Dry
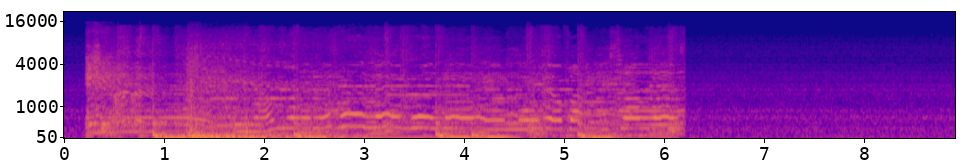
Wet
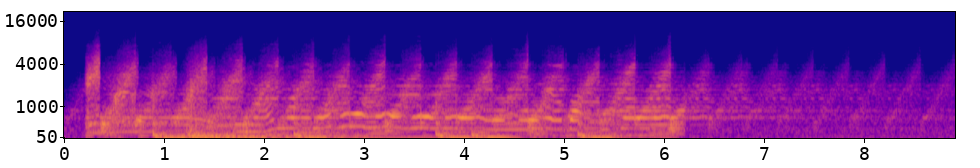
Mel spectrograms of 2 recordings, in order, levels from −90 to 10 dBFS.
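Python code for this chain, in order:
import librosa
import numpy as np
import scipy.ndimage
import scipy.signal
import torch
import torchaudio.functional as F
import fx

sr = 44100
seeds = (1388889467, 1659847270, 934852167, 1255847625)

y = fx.filter_lfo_lowpass(x, sr, shape='saw_up', hz=2.8, low_hz=490.0, high_hz=4100.0, q=2.7)
y = fx.echo_banded(y, sr, ms=385, feedback_pct=76, hz=1500.0, wet_db=-12.5)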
